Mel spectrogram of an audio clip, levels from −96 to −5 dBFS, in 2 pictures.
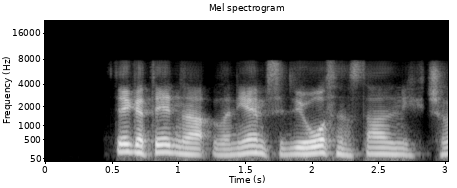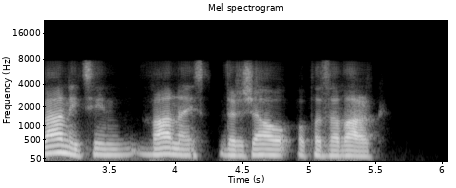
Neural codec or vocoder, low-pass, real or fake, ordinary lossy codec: codec, 16 kHz, 0.7 kbps, FocalCodec; none; fake; none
